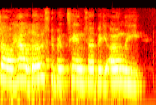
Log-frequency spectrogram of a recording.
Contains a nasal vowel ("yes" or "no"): yes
